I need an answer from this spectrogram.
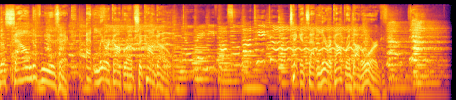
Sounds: Speech, Music

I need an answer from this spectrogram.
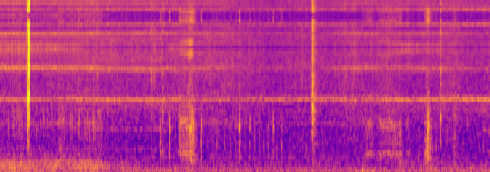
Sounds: Engine

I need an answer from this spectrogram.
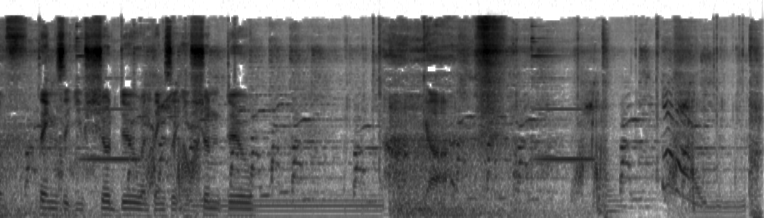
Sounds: Speech, Music

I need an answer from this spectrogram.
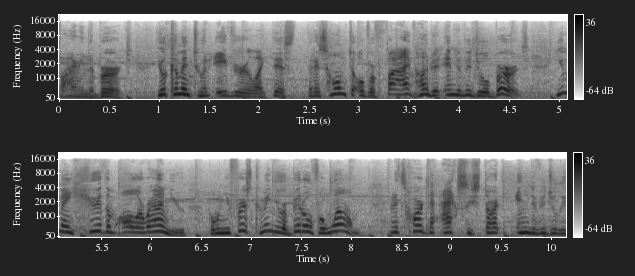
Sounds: Music, Speech

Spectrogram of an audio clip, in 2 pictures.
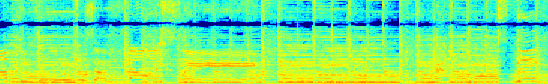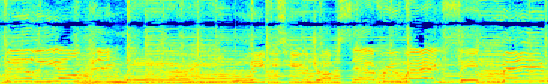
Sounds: Music

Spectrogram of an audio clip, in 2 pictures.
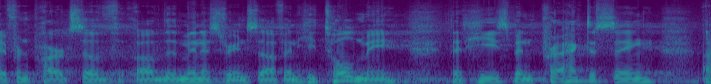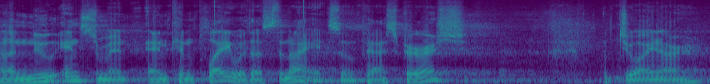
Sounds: Speech

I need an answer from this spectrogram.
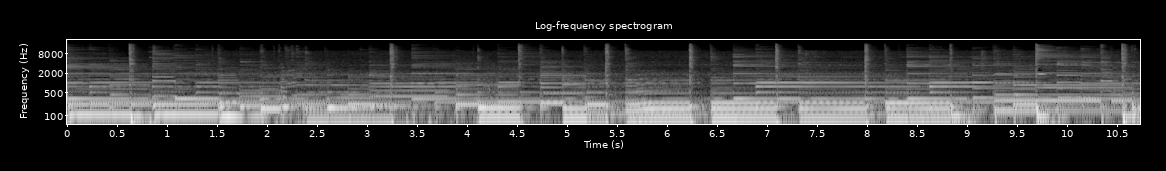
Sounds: Acoustic guitar

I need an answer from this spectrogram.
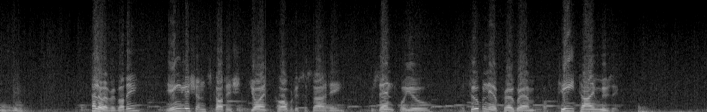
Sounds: Music, Speech

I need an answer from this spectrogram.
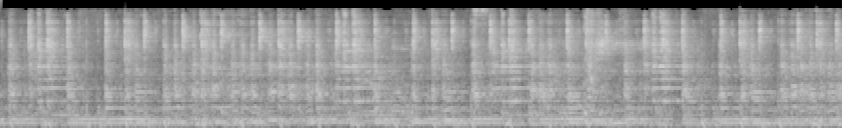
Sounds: Violin, Music, Musical instrument

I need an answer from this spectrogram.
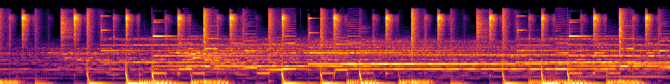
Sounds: Music

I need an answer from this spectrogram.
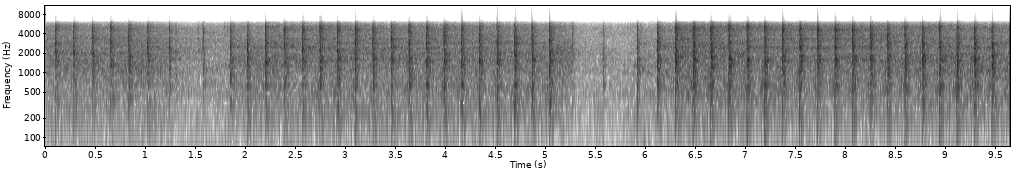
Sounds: Hammer

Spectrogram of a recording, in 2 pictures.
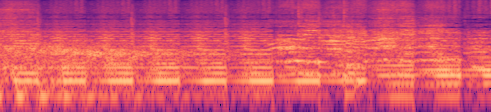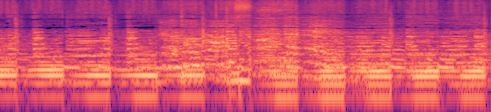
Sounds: Music

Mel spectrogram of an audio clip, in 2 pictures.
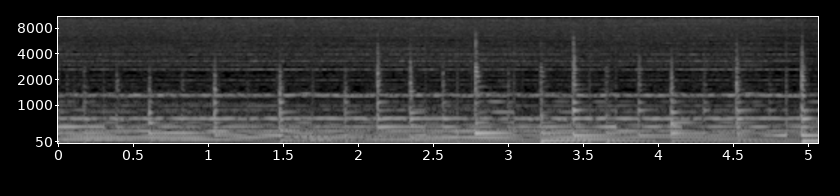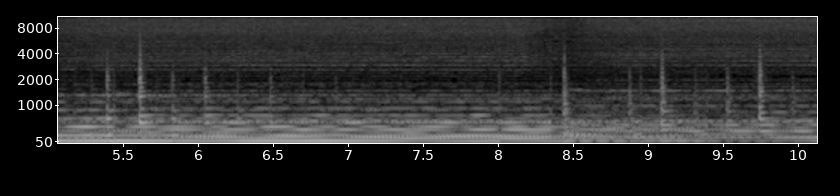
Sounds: Music

